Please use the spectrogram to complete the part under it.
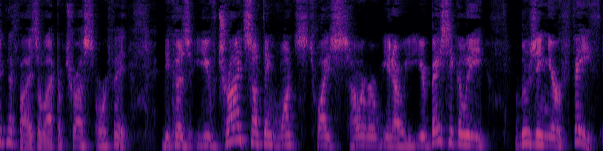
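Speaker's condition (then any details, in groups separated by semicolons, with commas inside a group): No condition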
